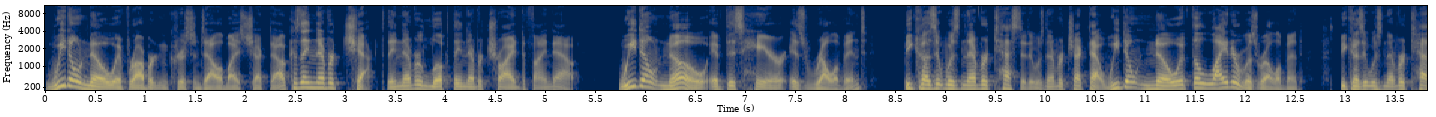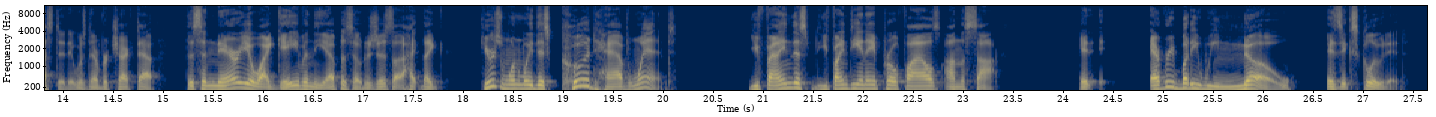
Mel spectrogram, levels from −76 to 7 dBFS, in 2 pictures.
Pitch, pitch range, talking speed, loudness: 130 Hz, 110-155 Hz, 200 wpm, -19 LUFS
